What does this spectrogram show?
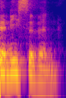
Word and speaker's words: Denisovan: that you use but it's denisovan it's like it's spelled like dennis the name and then iv denise oh o-v-a-n sorry so the denisovan were not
